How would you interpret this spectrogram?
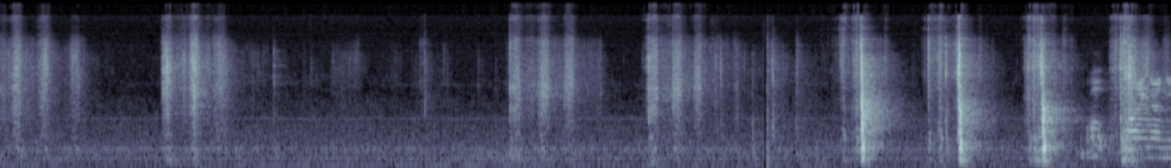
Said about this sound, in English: I'm already gonna like pre-chop the onion just a little bit.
